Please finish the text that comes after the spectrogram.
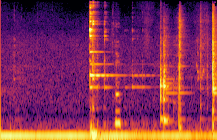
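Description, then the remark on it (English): A few bright glass clinks ring out over a steady low hum, with a soft swallowing sound between them, as someone sips a drink from a glass. “Let's take a sip. Hold on.”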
